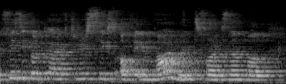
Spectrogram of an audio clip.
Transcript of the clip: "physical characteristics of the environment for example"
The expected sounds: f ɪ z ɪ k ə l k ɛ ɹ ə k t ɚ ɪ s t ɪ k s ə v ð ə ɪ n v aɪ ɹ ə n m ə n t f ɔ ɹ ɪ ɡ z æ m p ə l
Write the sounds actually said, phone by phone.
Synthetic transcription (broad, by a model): f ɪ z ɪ k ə l k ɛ ɹ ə k t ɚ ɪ s t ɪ k s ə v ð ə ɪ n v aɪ ə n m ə n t f ɔ ɹ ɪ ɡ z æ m p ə l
